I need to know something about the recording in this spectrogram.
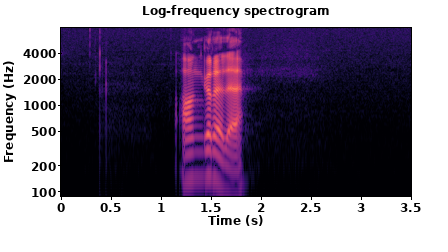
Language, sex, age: Norwegian, male, 39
